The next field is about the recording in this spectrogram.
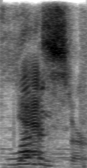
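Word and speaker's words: Leominster: There's another one where it's like it's spelled Leo Minster, but it's Lemonster.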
